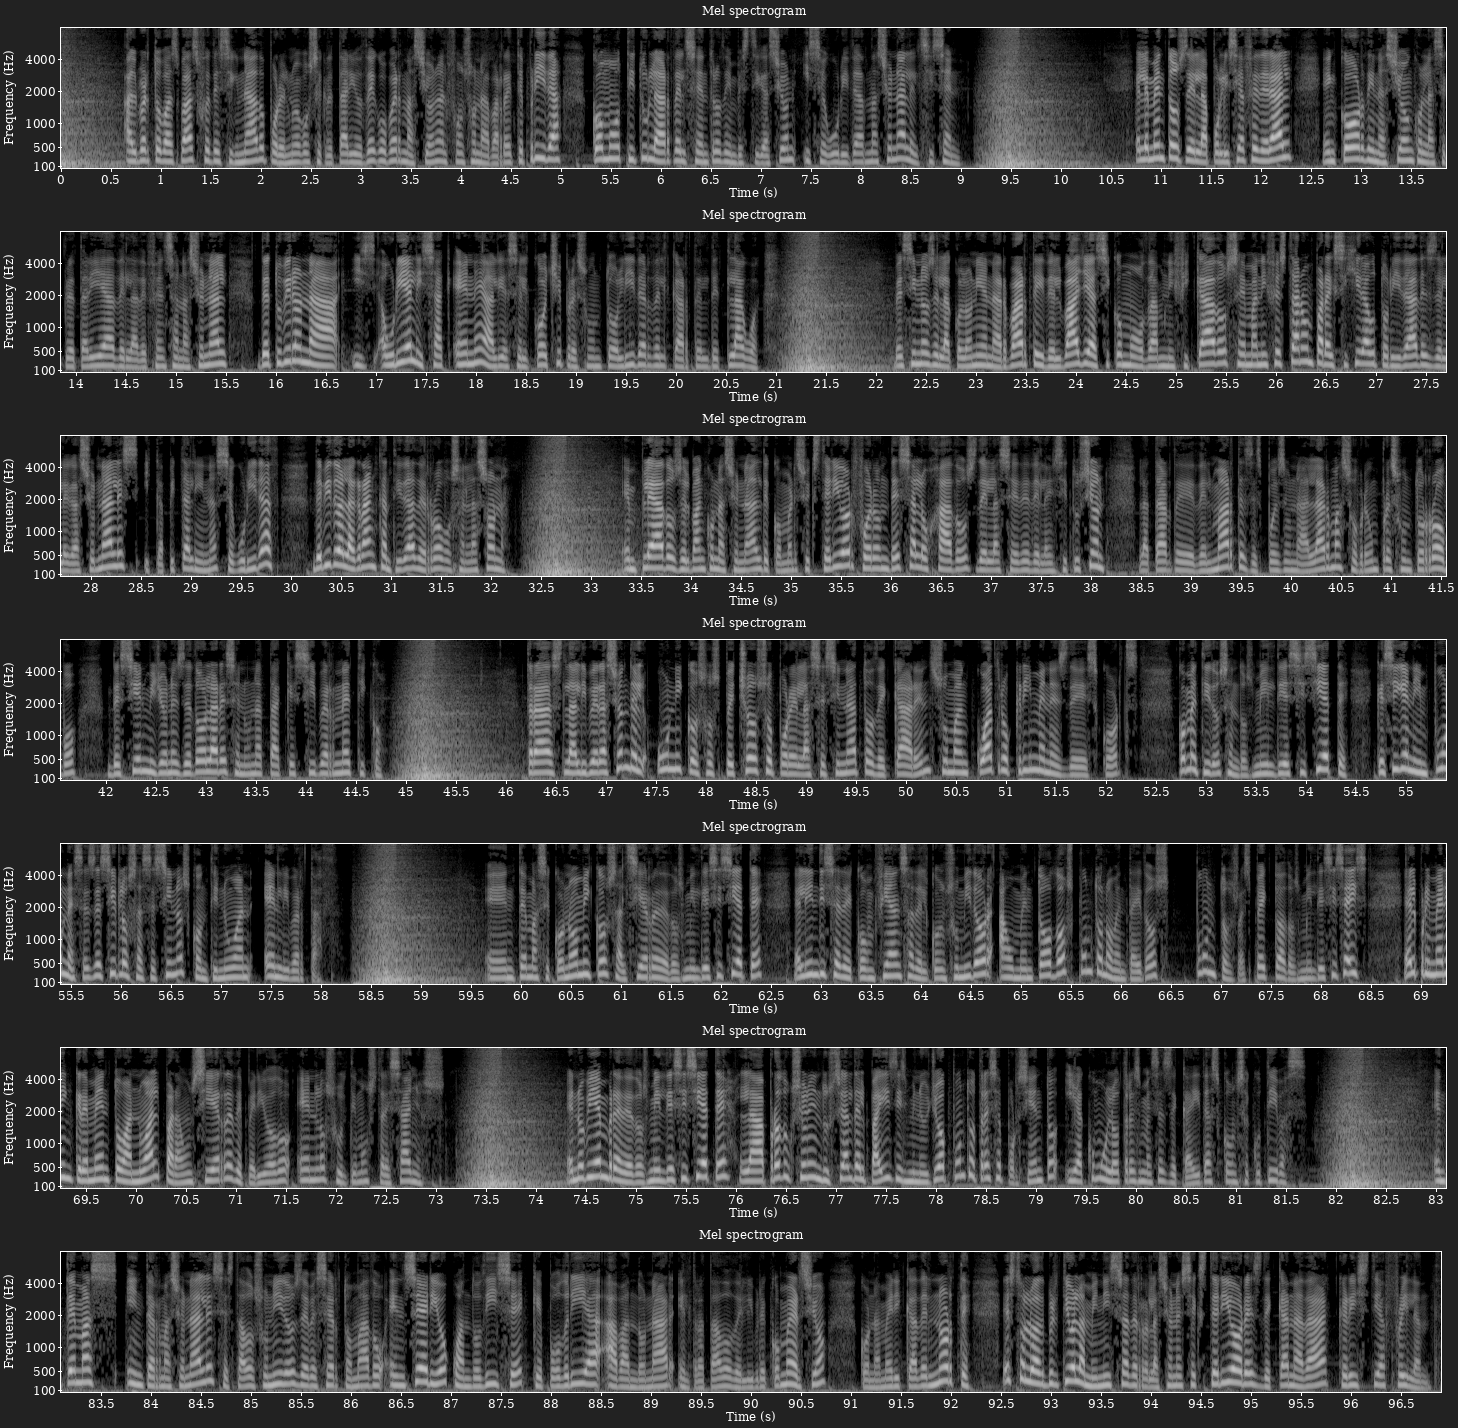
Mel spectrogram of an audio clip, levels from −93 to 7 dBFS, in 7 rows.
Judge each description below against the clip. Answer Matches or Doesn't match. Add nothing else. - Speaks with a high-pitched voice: Matches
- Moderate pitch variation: Matches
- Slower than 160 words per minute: Matches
